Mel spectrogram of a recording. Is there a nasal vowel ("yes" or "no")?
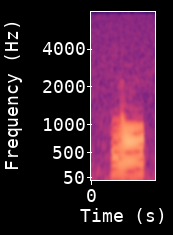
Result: yes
